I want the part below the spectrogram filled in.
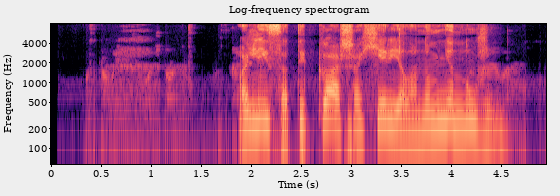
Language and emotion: Russian, angry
